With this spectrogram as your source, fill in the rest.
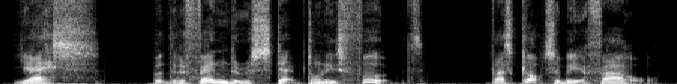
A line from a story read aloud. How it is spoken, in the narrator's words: responded Pawson sharply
